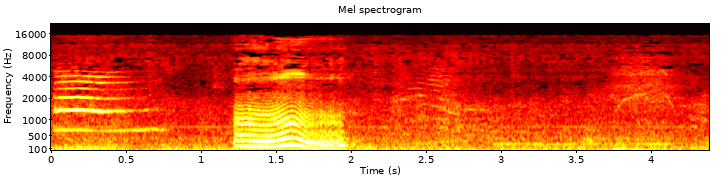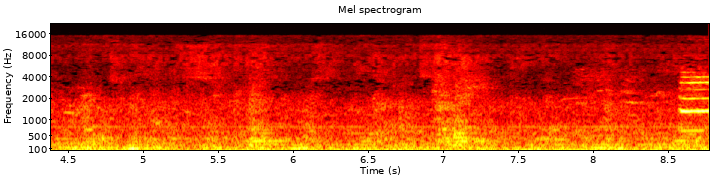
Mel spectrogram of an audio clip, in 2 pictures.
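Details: Cat trying to escape, giving a loud wavering meow that rises and falls several times over about a second, with shorter meows at the start and end; quieter indoor background between calls.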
